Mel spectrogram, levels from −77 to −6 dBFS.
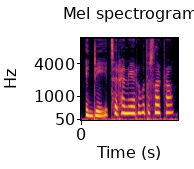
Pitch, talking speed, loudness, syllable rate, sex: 265 Hz, 215 wpm, -17 LUFS, 5.7 syllables/s, female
